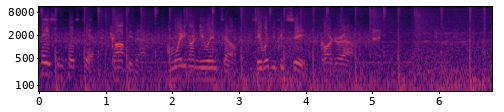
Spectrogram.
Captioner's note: radio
